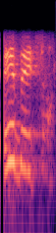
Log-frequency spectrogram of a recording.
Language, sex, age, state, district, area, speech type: Hindi, female, 30-45, Madhya Pradesh, Chhindwara, urban, conversation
